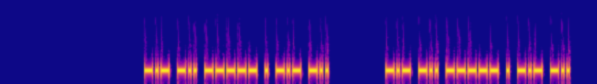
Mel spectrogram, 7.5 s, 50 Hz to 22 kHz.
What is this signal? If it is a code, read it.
Morse code, heard as a keyed tone, about 34 wpm, 700 Hz. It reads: KD0EKD KD0EKD
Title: USA Call Signs - 6 Characters - Repeated 3x - 35wpm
